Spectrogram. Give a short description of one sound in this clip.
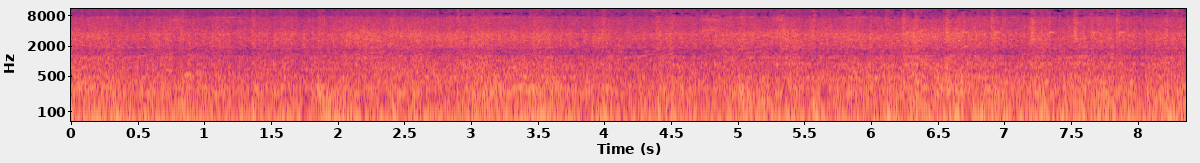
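Explosions boom and rumble continuously.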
